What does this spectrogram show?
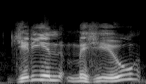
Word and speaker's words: Gedeon Maheux: Gedeon Maheux. Did I pronounce that correctly, Gedeon?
